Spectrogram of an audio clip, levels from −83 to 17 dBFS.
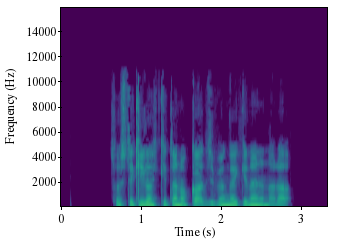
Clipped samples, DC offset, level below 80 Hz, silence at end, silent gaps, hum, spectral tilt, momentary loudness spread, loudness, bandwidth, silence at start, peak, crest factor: under 0.1%; under 0.1%; -74 dBFS; 0.5 s; none; none; -4.5 dB/octave; 8 LU; -23 LUFS; 11 kHz; 0.65 s; -6 dBFS; 18 dB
